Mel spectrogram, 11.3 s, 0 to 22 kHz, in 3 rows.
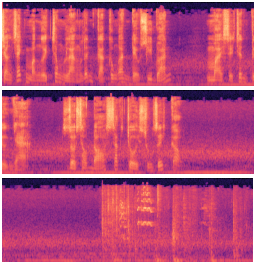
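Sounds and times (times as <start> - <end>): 
speech: 0.0 - 6.6
wind rushing on a village house's veranda: 0.7 - 11.3
thin squeaks of a window shutter: 9.0 - 11.3
window shutter on a village house's veranda knocking against the wall in the wind: 9.0 - 11.3.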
